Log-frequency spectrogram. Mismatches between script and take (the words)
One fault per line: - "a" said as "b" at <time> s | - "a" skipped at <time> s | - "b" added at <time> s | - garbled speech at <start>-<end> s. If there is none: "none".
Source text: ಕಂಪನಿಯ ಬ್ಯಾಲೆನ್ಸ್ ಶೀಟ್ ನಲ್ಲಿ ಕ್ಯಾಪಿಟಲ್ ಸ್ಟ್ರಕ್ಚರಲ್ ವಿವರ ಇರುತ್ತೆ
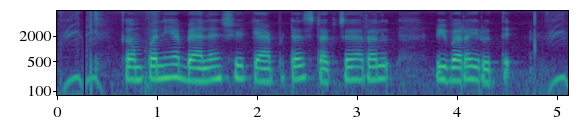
- "ನಲ್ಲಿ" skipped at 2.0 s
